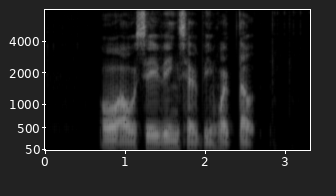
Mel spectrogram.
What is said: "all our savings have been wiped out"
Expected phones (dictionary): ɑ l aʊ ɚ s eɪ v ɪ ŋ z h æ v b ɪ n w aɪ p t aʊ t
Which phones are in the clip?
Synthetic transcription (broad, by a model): ɑ l aʊ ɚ s eɪ v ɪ ŋ s h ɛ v b ɪ n w aɪ p t aʊ t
